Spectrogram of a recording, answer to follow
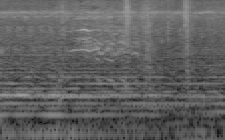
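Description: A horse gives a brief, wavering whinny about a second in, over background music of steady held notes.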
